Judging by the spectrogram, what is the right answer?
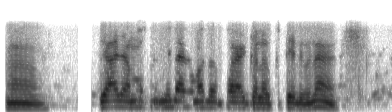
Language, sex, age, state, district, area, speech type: Maithili, male, 18-30, Bihar, Darbhanga, rural, conversation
